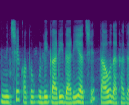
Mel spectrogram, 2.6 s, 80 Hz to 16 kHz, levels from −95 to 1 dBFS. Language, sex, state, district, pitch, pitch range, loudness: Bengali, female, West Bengal, Purulia, 185 Hz, 175-190 Hz, -16 LUFS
